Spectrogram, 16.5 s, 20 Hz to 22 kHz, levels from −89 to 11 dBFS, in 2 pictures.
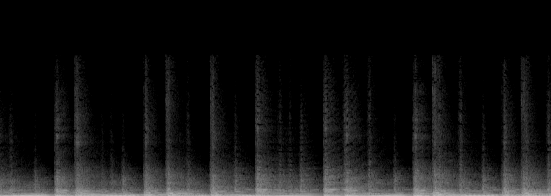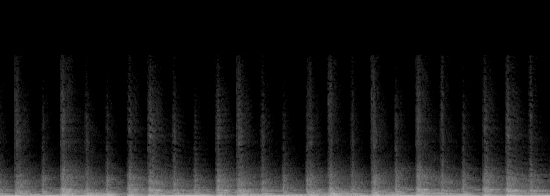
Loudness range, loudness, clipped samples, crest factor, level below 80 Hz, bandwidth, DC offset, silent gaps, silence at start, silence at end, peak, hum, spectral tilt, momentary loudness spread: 1 LU; -26 LUFS; under 0.1%; 14 dB; -26 dBFS; 8 kHz; under 0.1%; none; 0 s; 0 s; -10 dBFS; none; -9 dB/octave; 4 LU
